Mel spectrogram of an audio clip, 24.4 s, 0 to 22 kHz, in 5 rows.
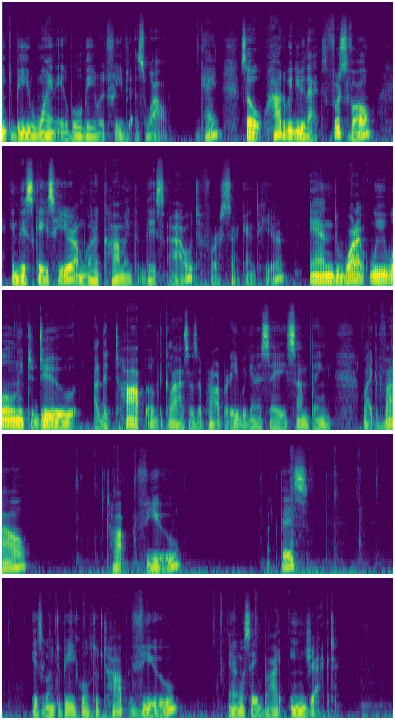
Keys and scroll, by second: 7.7 super+/, 21.3 Return.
